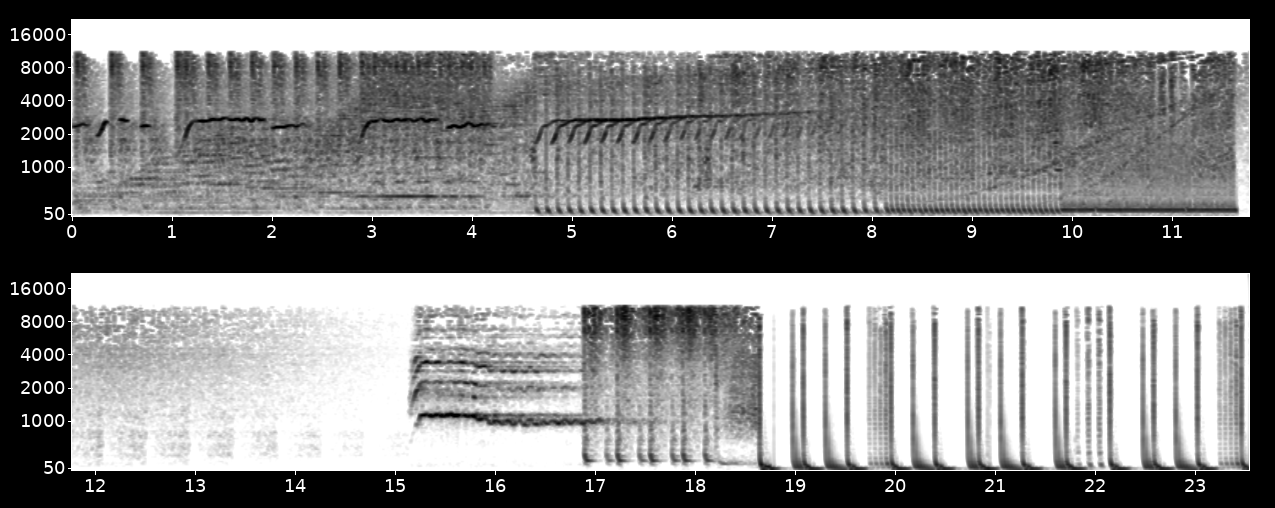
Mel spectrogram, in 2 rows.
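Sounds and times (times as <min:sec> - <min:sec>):
whistle in psytrance background music: 0:00.0 - 0:07.4, 0:15.2 - 0:17.8
psytrance background music: 0:00.0 - 0:23.5.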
